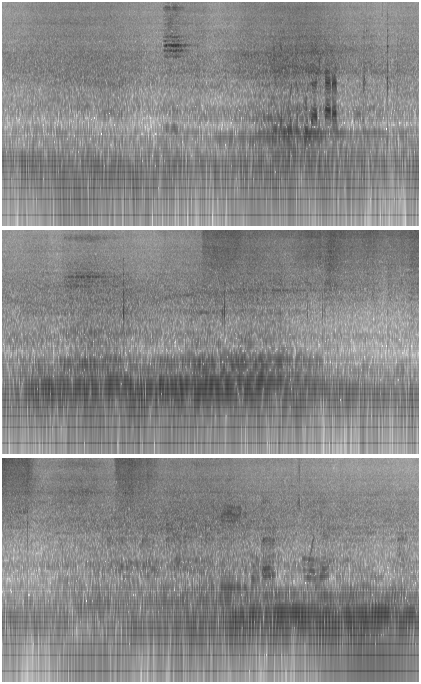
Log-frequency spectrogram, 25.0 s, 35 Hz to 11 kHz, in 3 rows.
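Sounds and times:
vehicle engine running: 3.8s - 25.0s
short hissing bursts: 12.3s - 19.8s.

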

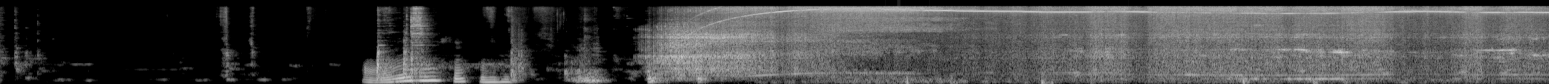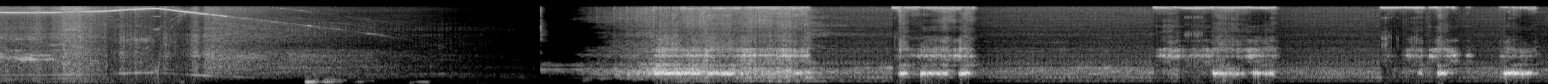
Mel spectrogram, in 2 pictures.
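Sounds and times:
angle grinder cutting steel: 6.4s - 20.3s, 21.4s - 30.9s.

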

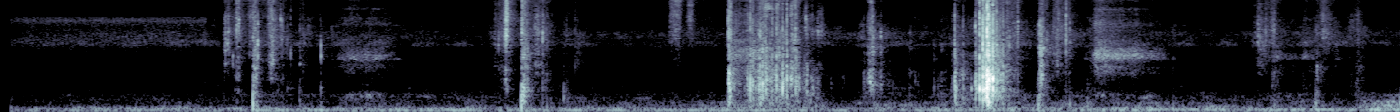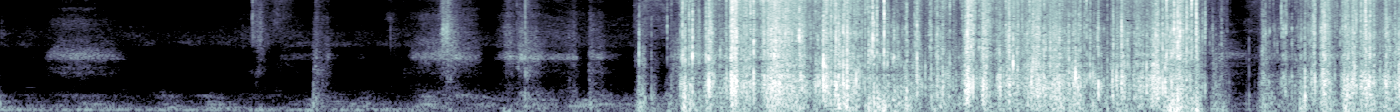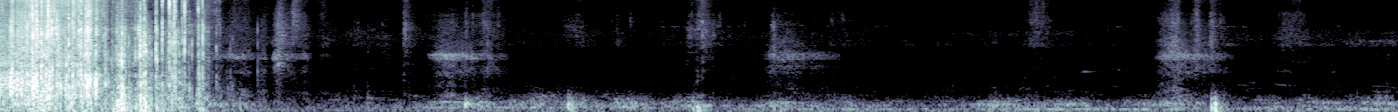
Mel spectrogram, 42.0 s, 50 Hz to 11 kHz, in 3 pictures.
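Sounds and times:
dry crackling rustles: 7.3s - 10.7s, 19.2s - 30.7s.

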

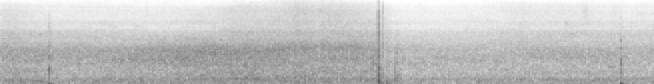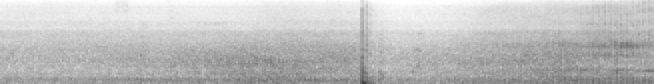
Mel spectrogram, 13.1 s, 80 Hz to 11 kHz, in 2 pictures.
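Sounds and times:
outdoor background noise: 0.0s - 13.0s
firework bang: 3.7s - 4.2s, 10.1s - 10.6s.

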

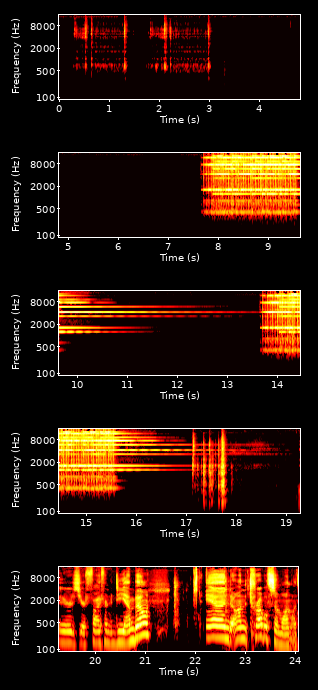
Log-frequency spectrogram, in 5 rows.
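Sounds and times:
telephone bell ringing: 7.7s - 18.4s
handset clattering hung up: 17.1s - 17.9s.

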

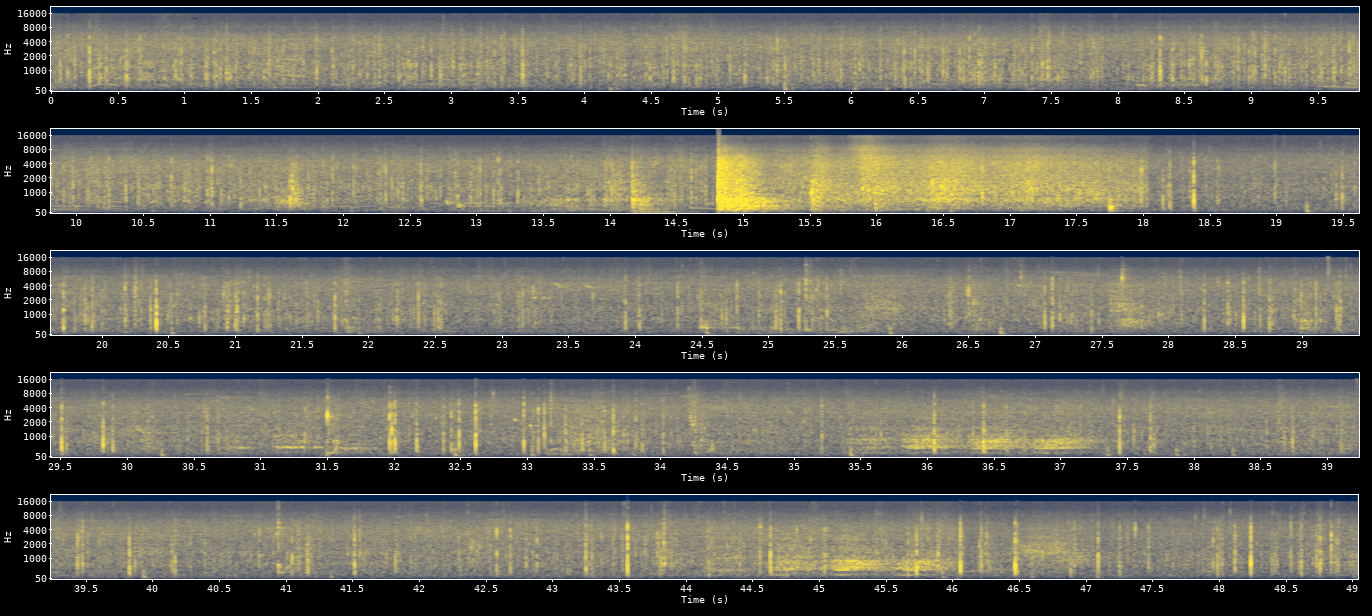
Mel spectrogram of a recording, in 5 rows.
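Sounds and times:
water churning: 6.3s - 18.1s, 23.8s - 47.2s
water hissing: 10.2s - 18.1s, 21.9s - 40.4s, 43.4s - 47.4s
loud splash: 13.5s - 18.1s.

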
